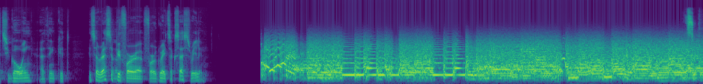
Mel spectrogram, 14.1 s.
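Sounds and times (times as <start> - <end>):
speech: 0.0 - 4.2, 5.4 - 10.0, 11.4 - 14.0
distorted rock guitar riff in a minor key: 5.2 - 14.0.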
